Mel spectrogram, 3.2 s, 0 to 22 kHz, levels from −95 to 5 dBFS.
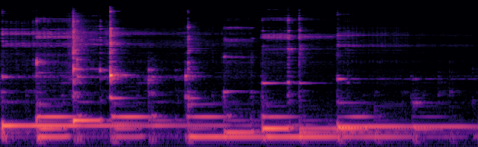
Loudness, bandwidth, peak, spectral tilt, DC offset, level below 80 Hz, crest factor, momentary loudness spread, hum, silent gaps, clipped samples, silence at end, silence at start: -30 LUFS; 18 kHz; -6 dBFS; -3 dB/octave; under 0.1%; -82 dBFS; 24 dB; 14 LU; none; none; under 0.1%; 0 s; 0 s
